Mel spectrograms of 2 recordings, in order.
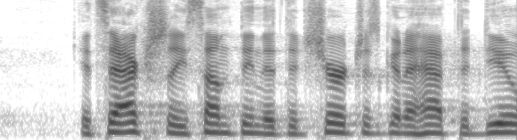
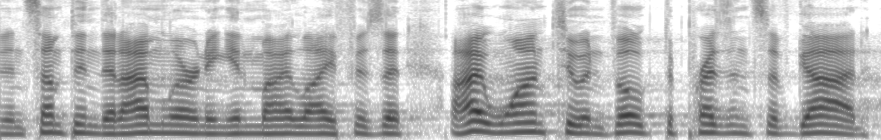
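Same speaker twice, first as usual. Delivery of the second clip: ordinary talk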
